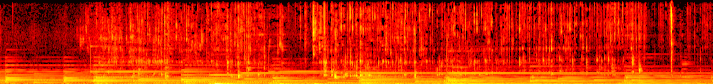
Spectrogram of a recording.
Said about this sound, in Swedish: Och så häller jag upp lite mer vin, bara lite mer Piemonte.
